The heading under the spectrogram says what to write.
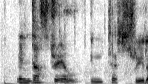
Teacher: Industrial, accent falls on the second syllable.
